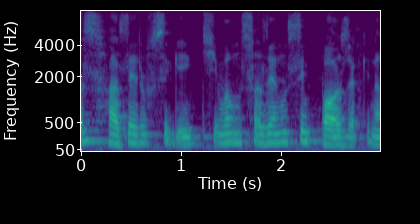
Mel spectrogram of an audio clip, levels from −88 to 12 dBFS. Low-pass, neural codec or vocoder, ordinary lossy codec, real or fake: none; codec, 16 kHz, 16 kbps, FreqCodec, larger model; none; fake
